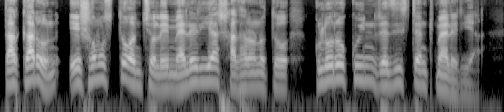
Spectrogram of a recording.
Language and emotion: Bengali, neutral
